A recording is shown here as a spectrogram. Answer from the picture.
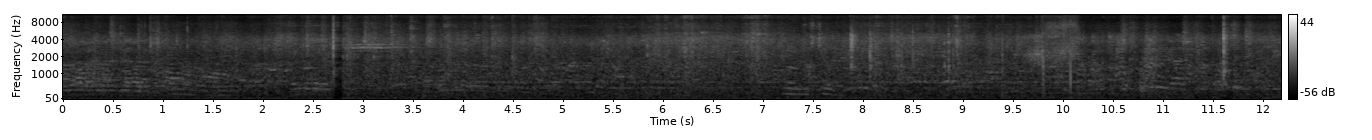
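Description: Background chatter of several voices over steady street noise, broken by a few sharp clicks.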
